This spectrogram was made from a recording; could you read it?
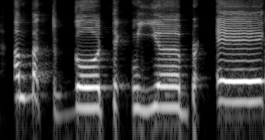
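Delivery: stilted, robotic delivery, "break" chopped apart. Imitating a coworker announcing a break, mocking the broken-up word "break". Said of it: "ain't nobody gonna talk like that".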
